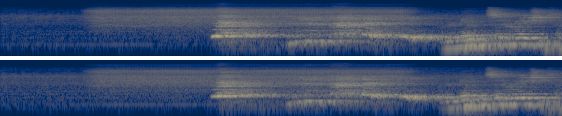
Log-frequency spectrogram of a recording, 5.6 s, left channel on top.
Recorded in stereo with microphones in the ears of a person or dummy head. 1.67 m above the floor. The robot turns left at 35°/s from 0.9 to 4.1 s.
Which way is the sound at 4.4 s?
60° right (ahead or behind).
